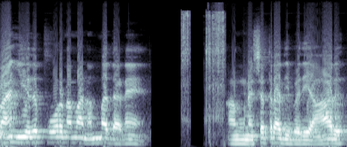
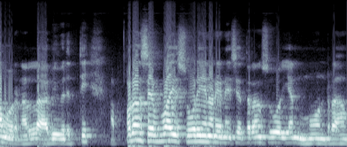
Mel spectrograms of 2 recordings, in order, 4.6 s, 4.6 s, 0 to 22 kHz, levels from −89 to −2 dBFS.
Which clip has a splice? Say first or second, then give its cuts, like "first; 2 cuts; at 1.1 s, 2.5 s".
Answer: first; 1 cut; at 2.3 s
